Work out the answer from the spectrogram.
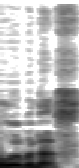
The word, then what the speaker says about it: Lumines: It's a Luminous. That's how you pronounce it.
